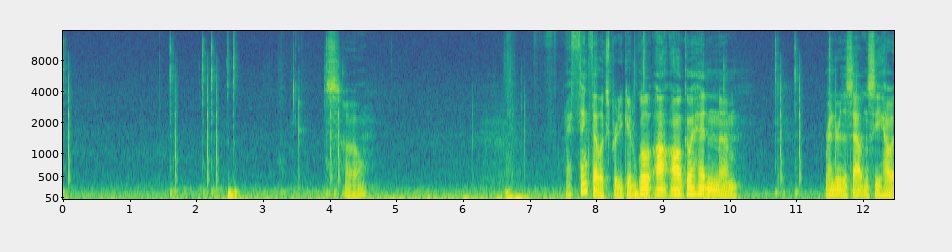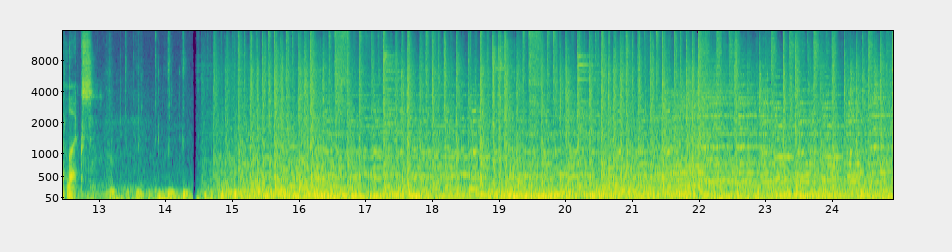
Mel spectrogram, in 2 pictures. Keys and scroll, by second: 2.5 space, 8.6 space, 13.9 shift+super+s, 14.3-15.4 typing, 16.5-20.3 typing, 16.6 super+r, 20.4 shift+super+r, 21.4 shift+space, 21.9 shift+0, 22.0 shift+super+r, 23.4-24.9 typing.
